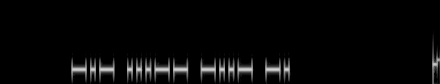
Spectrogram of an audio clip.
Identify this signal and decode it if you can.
Morse code, heard as a keyed tone, about 25 wpm, 700 Hz. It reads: K3XN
